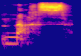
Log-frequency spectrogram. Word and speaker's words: mars: This one, we pronounce every single letter. Mars. Is one of the words with the S at the end that is pronounced.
